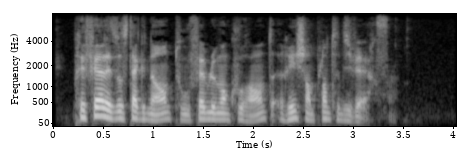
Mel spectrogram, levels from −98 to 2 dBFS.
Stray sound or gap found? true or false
false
